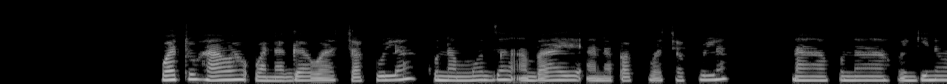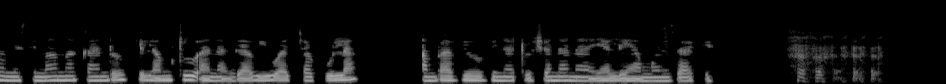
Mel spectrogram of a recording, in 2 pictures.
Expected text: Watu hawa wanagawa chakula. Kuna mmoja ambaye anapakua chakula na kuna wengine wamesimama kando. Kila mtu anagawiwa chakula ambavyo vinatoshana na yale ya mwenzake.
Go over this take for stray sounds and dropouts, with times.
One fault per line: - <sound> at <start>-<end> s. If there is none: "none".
- laugh at 17.3-18.3 s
